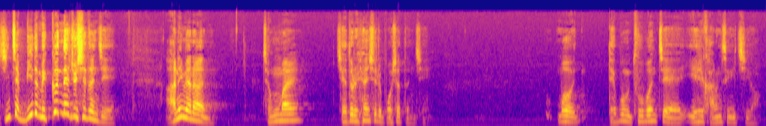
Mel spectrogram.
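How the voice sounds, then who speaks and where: A somewhat breathy man's voice, fairly high in pitch, with very wide pitch swings. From Gyeongsang, South Korea (Daegu). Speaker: missionary, guest preacher. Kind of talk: sermon. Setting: church service.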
